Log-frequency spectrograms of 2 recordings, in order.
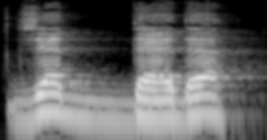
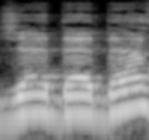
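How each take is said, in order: First: The d sound is held and doubled. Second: The d sound is short and single. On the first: The speaker calls it right. "On bloque, on lâche" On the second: The speaker calls it wrong. "Si vous dites jadada, c'est faux"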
